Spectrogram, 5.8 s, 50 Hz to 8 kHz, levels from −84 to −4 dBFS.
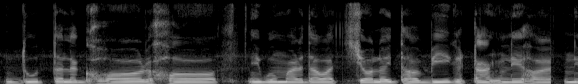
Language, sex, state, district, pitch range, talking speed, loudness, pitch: Bajjika, male, Bihar, Vaishali, 135-145 Hz, 125 wpm, -33 LUFS, 140 Hz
